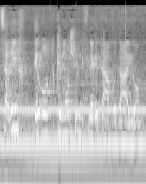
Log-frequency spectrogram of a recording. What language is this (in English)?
Hebrew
